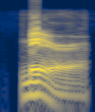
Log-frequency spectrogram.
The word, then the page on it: mayor: American English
